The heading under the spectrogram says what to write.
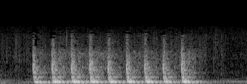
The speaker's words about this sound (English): Evidently, he's home, too. The door's partly open. If he's home, why doesn't he answer? I'll knock again.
